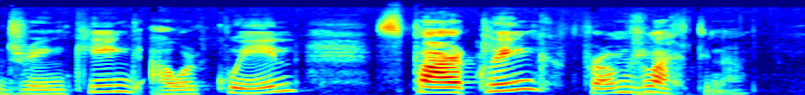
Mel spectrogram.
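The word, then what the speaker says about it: Žlahtina: Our main and most important variety is Zlahtina. Zlahtina? Zlahtina right or wine queen of Quarner.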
